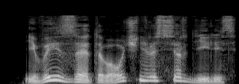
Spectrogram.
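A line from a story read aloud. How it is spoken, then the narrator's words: Innocent tone. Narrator (Russian): заметила Софи совершенно невинным голосом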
